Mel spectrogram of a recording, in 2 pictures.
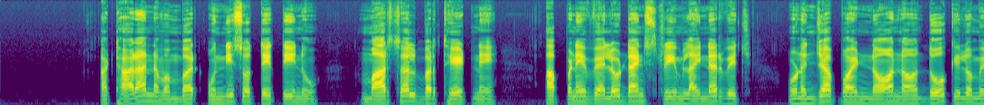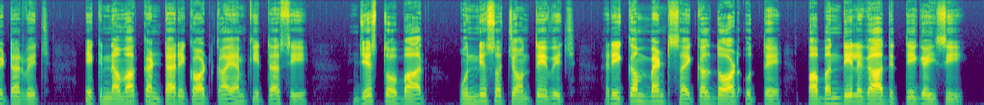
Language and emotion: Punjabi, neutral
